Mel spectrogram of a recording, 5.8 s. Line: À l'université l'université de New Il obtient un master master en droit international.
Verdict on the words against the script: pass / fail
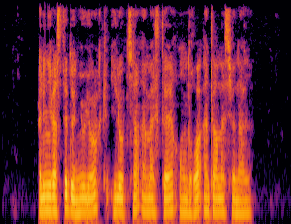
fail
